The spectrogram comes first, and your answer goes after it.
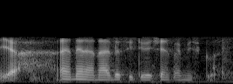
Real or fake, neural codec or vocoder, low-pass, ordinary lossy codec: real; none; 3.6 kHz; MP3, 24 kbps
